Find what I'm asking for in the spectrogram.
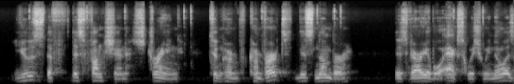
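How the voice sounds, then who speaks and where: A man with a medium pitch and very wide pitch swings is recorded dry and close with no echo, in a very clean recording with a silent background. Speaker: coding instructor. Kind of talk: tutorial. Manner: fast.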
